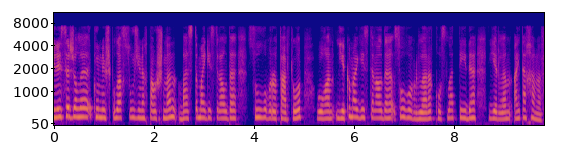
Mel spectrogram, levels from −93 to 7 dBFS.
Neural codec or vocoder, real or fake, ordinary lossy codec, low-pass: codec, 16 kHz, 1 kbps, X-Codec, HuBERT features, trained on balanced general audio; fake; none; 7.2 kHz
